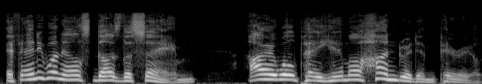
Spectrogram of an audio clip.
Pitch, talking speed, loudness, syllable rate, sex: 175 Hz, 160 wpm, -18 LUFS, 4.6 syllables/s, male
